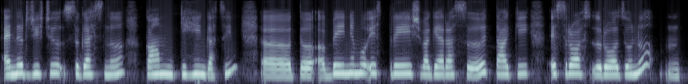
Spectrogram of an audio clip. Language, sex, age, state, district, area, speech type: Kashmiri, female, 18-30, Jammu and Kashmir, Baramulla, rural, spontaneous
